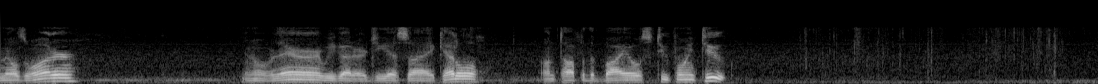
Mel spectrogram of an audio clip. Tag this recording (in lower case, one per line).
speech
